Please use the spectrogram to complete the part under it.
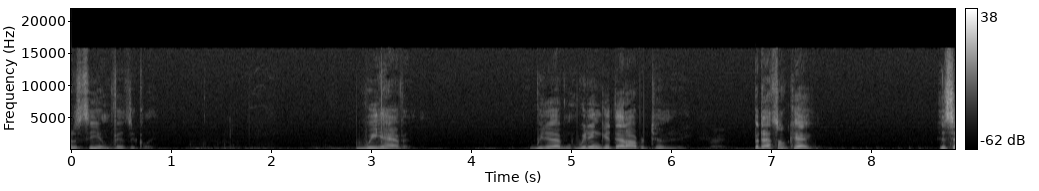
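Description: An elderly man preaches with animation, heard through a microphone.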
